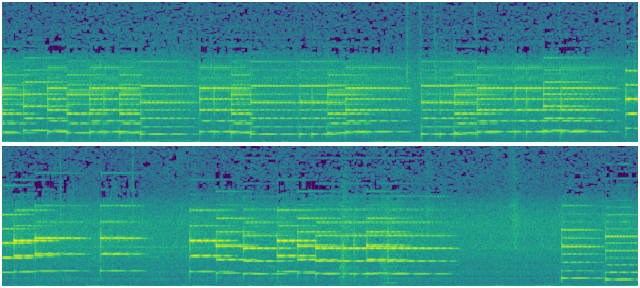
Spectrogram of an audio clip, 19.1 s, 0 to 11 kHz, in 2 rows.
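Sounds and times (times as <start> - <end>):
toy keyboard playing melody: 0.0 - 16.4, 17.9 - 19.0.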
